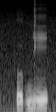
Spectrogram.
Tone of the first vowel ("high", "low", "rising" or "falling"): low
